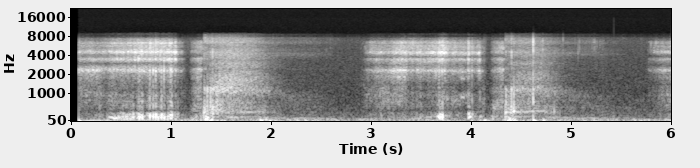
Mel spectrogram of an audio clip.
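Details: Rough, rattling breaths with a faint whistling edge, under room noise, from a sleeping adult man (a father); snoring.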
